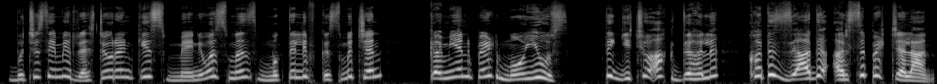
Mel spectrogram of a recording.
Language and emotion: Kashmiri, disgusted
